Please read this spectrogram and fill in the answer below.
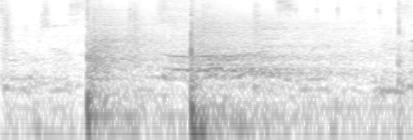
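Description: A missed basketball shot: the ball clangs off the goal about half a second in, then bounces once on a hardwood floor a half-second later, louder, with both hits echoing in a large room.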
